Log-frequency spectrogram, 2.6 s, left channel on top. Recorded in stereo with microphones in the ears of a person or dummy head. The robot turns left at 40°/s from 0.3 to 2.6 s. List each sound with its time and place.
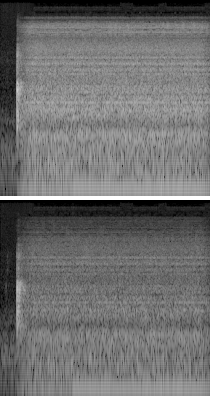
0.2 s a clap: 15° left (ahead or behind), 3.5 m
